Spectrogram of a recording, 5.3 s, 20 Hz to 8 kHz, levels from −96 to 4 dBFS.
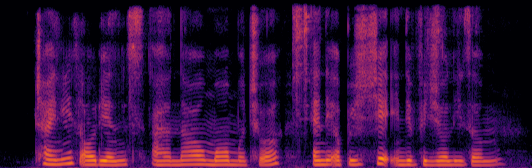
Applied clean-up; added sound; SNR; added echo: neural mask model Resemble Enhance denoiser.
